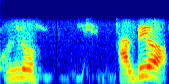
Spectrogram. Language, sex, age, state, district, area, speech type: Nepali, female, 45-60, West Bengal, Alipurduar, rural, conversation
